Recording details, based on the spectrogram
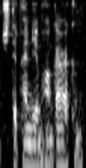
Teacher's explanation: In Hungary, you'll find out when you come and study here that the S is pronounced as a sh sound.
